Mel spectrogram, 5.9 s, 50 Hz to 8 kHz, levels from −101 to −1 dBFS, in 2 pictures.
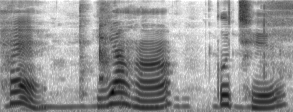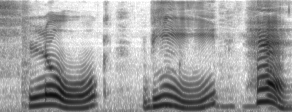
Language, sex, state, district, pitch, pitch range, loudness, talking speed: Hindi, female, Chhattisgarh, Raipur, 205 Hz, 180-245 Hz, -17 LUFS, 60 wpm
